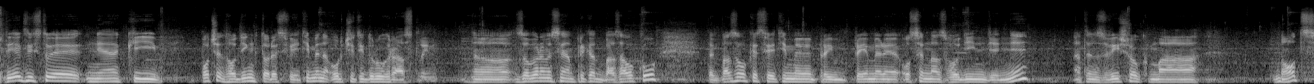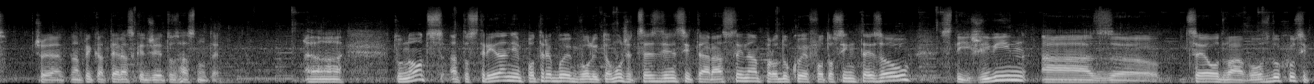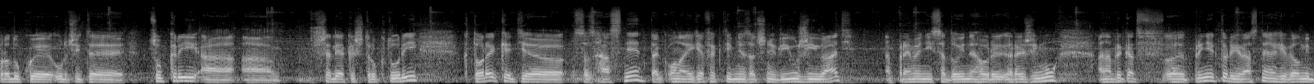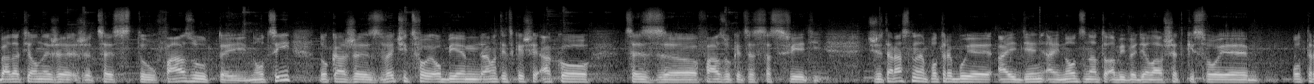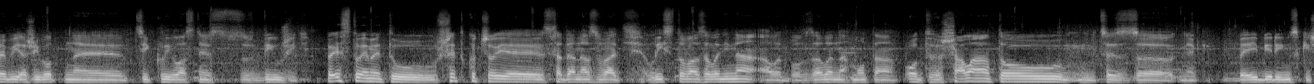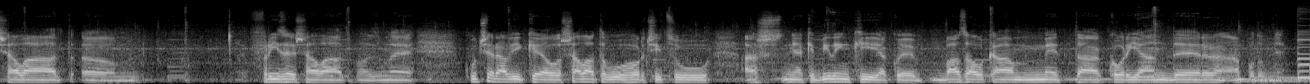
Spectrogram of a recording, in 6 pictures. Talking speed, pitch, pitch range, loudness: 130 wpm, 120 Hz, 110-130 Hz, -18 LUFS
